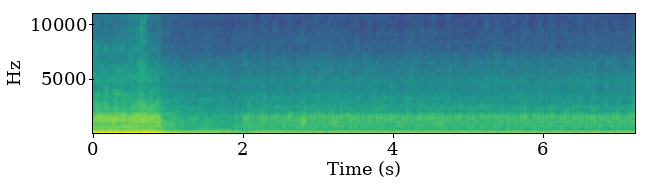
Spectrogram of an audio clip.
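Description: Tractor wheels churn through thick mud.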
